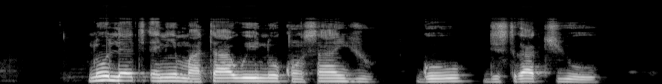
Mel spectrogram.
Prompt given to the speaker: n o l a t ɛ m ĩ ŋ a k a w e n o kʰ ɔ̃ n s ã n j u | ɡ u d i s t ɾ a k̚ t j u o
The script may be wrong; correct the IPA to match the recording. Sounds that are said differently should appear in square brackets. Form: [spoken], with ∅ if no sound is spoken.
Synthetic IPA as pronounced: n o l [ɛ] t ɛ [n] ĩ [m] a [t] a w e n o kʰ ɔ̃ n s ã n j u | ɡ [o] d i s t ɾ a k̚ t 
